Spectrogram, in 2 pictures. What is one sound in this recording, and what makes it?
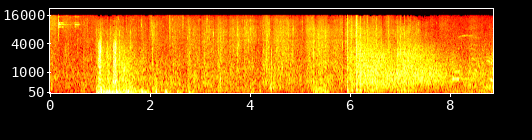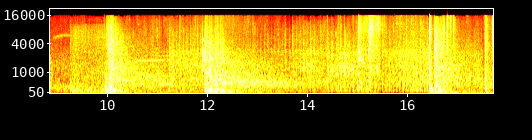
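Rifle shots boom loudly a few times.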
